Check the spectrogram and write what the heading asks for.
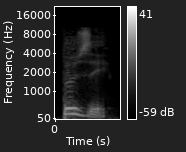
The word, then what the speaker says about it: peser: Peser. Okay, remember first E, P, and then Z. Only one S here between the two. Peser.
